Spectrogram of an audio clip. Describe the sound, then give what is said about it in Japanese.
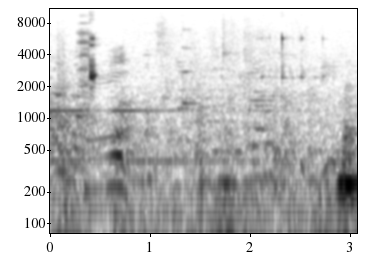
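Glasses clink together in a toast, a few bright ringing taps scattered over a couple of seconds against the busy murmur of a crowded bar with people talking. “はい始まったじゃあ乾杯とりあえずは”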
